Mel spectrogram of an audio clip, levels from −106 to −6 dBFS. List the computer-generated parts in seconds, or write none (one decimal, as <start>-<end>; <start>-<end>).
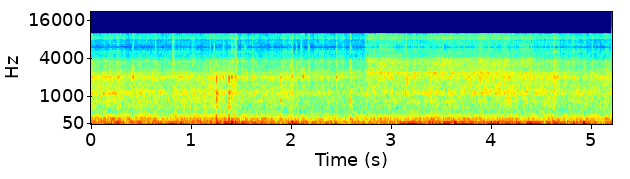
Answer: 0.0-0.5; 1.6-2.5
